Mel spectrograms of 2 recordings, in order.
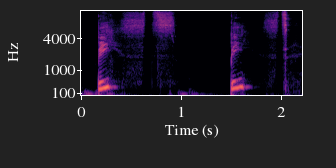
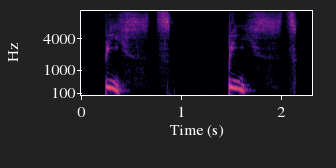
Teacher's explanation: it's short the e is short because it comes before an unvoiced sound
